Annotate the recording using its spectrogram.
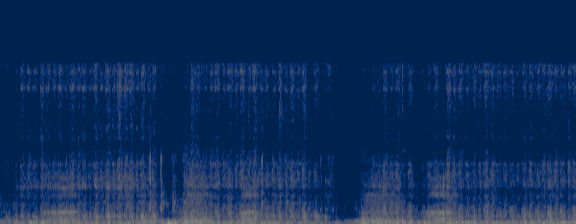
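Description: Faint scraping of an Australian kangaroo dollar coin's edge across a paper lottery scratch ticket, rubbing off the scratch-off coating. It breaks off briefly about five seconds in, then carries on.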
